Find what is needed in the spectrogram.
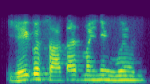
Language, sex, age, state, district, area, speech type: Hindi, male, 18-30, Madhya Pradesh, Indore, urban, conversation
